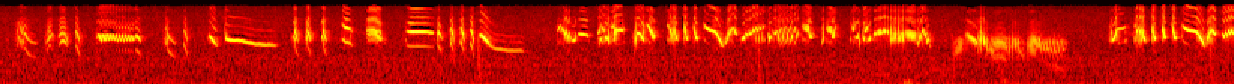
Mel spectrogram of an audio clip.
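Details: Calandra lark song, a bird that also sings while flying: rapid clicking ticks, downslurred whistles and dense twittering runs, with one lower rasping phrase midway, all delivered in quick succession over a faint hum.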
